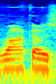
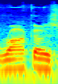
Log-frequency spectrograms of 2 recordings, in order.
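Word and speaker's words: Roko: So, I'm talking about Rocco's Basilisk. And yeah, I pronounce it Rocco.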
